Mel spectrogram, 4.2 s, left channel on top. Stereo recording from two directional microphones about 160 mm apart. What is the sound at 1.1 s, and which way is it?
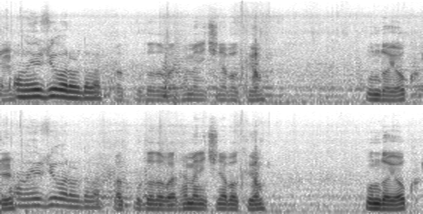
Bee, 70° right (ahead or behind).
